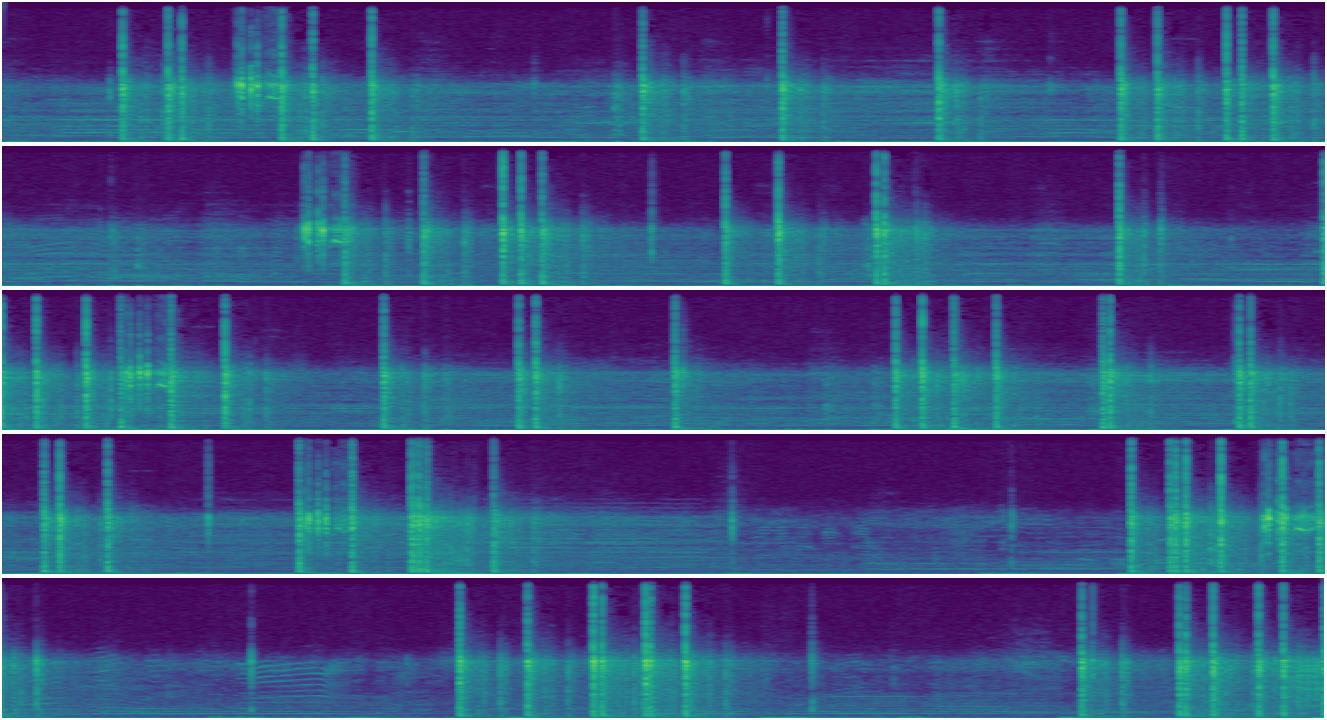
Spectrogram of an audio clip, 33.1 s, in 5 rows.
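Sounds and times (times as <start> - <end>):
background music with low bass: 0.0 - 33.0
firework shells bursting: 13.2 - 16.8, 17.8 - 22.7, 25.6 - 26.7.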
